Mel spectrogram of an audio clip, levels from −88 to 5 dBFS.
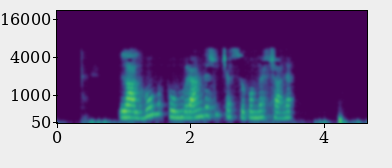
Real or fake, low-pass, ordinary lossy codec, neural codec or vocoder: fake; 5.4 kHz; MP3, 24 kbps; codec, 16 kHz, 0.8 kbps, ZipCodec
